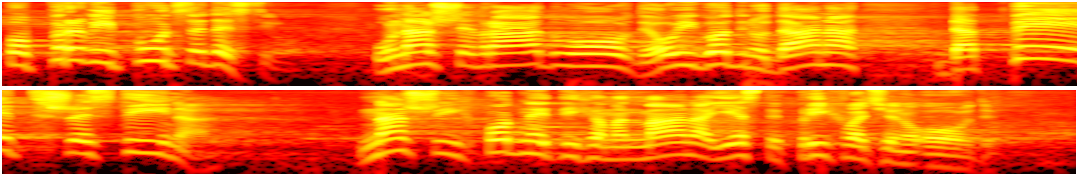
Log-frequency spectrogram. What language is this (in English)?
Serbian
